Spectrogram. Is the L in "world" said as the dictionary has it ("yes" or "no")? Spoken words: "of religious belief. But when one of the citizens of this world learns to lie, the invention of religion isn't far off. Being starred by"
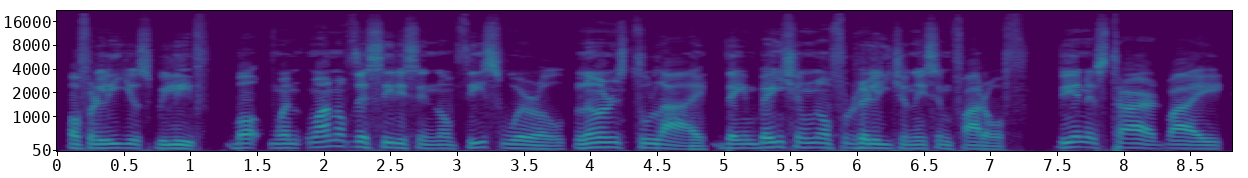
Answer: yes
